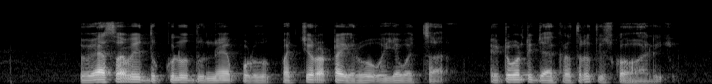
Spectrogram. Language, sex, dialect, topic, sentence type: Telugu, female, Central/Coastal, agriculture, question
